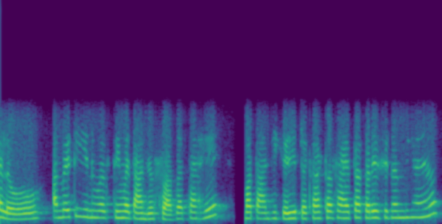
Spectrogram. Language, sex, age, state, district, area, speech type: Sindhi, female, 30-45, Uttar Pradesh, Lucknow, urban, conversation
